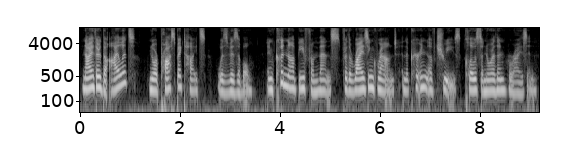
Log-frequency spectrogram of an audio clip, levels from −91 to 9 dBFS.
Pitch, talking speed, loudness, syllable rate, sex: 210 Hz, 175 wpm, -18 LUFS, 4.8 syllables/s, female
